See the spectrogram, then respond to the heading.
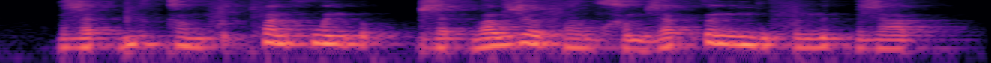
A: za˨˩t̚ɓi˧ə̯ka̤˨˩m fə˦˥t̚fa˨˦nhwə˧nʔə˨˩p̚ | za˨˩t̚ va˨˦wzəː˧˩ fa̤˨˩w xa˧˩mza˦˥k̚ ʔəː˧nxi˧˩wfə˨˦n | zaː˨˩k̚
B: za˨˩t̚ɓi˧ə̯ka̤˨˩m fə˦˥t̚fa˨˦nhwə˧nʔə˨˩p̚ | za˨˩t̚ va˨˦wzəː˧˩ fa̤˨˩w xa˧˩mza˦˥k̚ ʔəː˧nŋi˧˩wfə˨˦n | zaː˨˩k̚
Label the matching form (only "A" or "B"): B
